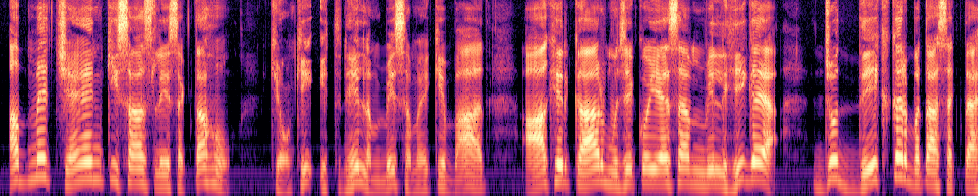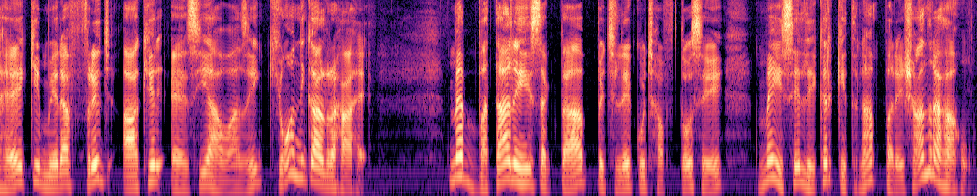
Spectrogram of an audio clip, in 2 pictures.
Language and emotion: Hindi, happy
